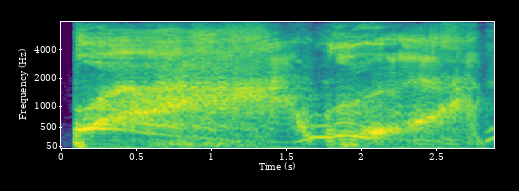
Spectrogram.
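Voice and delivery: high shrieking alien yell; retold scream like a fucking alien. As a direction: let out a wild, strange shriek. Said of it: "I just screamed".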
